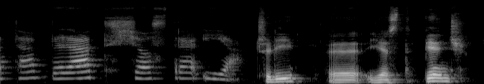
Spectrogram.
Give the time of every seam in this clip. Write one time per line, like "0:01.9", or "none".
0:02.5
